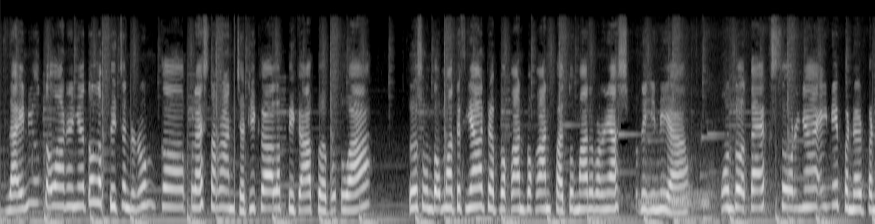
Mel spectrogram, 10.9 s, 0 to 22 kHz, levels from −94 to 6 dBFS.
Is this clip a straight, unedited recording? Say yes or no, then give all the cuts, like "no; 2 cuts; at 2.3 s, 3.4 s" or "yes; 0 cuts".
no; 1 cut; at 2.9 s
